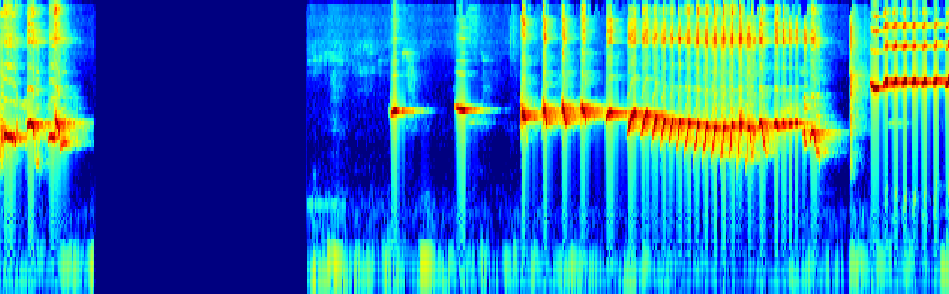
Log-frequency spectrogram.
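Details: Murai batu (white-rumped shama) lure song meant to stimulate a stressed bird to sing: opening slurred phrases, a long quiet gap with faint low rumbling, two thin whistles, then a rapid descending string of chattering notes and a high buzzy trill.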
